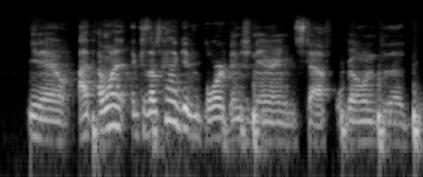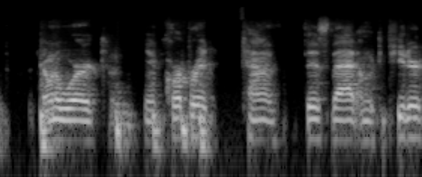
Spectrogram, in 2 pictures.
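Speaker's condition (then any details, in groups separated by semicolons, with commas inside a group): No condition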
